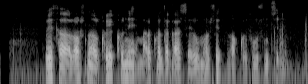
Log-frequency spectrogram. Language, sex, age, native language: Icelandic, male, 50-59, Icelandic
